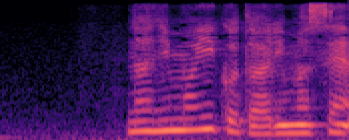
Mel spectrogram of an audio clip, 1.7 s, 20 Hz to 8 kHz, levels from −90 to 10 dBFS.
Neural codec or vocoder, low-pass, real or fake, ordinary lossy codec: none; 7.2 kHz; real; none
